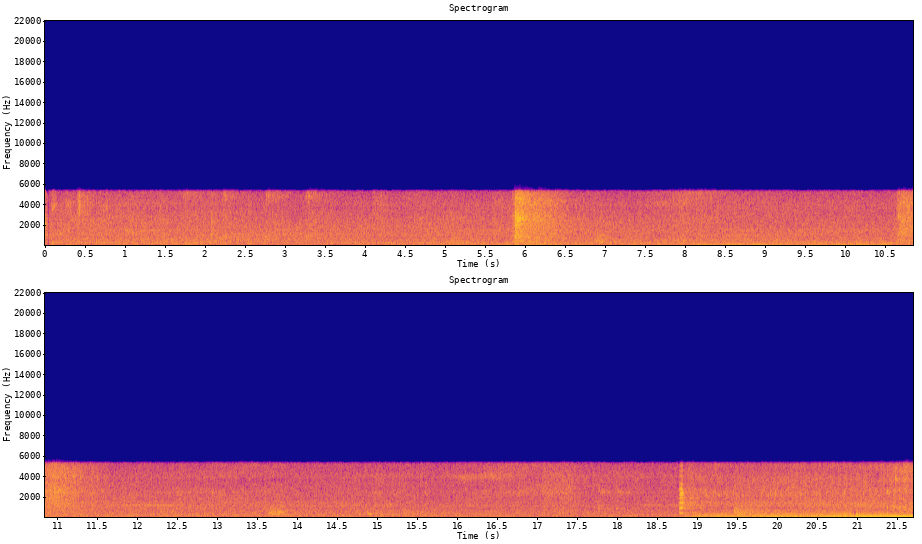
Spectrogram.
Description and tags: construction soundsB
construction, low-tech, motor, sounds, vehicle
